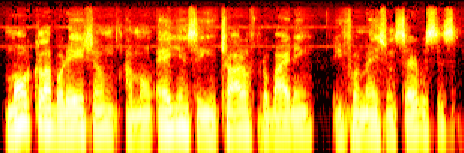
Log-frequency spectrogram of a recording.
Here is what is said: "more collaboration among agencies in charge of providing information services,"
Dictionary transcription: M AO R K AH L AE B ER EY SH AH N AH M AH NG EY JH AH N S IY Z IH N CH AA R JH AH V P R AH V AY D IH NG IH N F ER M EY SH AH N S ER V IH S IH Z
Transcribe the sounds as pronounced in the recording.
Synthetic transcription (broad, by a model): M AO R K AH L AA B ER EY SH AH N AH M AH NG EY JH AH N S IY IH N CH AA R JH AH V P R AH V AY D IH NG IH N F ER M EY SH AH N S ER V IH S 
